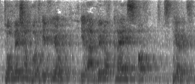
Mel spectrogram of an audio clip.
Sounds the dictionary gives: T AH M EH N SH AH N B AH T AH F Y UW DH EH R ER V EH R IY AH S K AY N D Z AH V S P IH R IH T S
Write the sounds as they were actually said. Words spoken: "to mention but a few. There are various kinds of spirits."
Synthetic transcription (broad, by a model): T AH M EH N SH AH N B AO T AH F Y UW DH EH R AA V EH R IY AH K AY N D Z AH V S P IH R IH T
